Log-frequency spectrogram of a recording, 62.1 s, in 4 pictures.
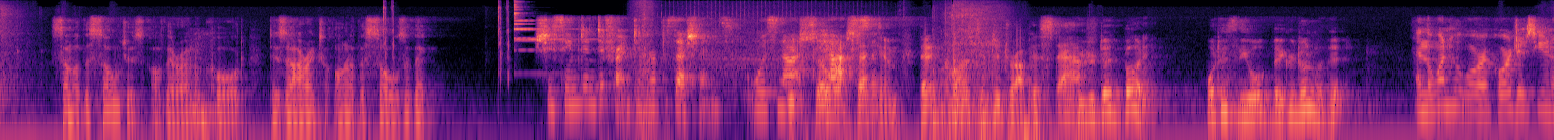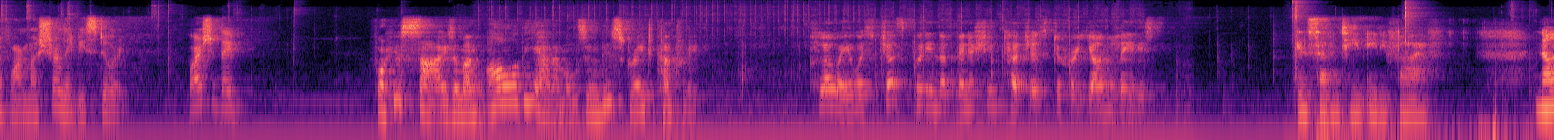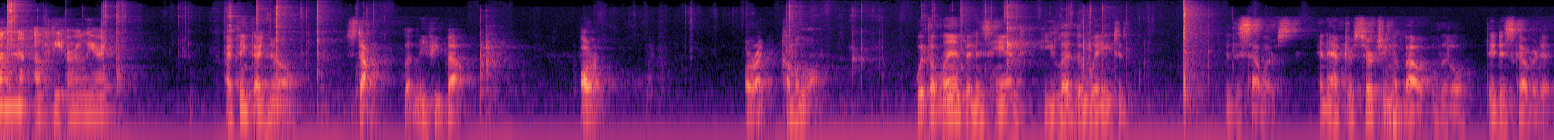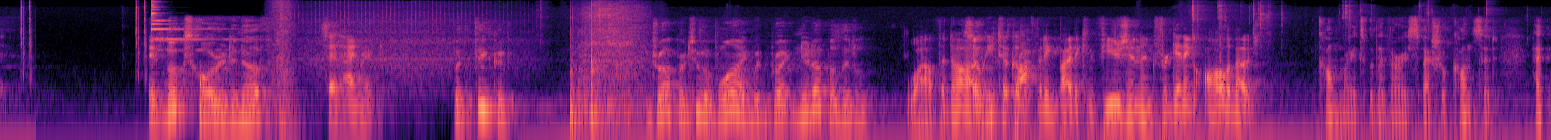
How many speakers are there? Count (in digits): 8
